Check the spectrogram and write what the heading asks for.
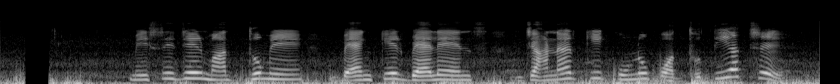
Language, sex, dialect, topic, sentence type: Bengali, female, Standard Colloquial, banking, question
